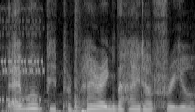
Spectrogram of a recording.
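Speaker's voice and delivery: botched, bad, put-on Russian accent. Voicing a game character's lines in dialogue: failed Russian accent attempt. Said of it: "I can't do that accent".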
